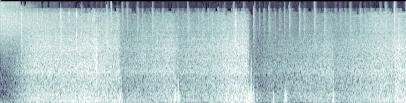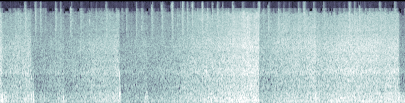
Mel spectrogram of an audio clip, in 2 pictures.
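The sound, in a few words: fierce winds and giant waves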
